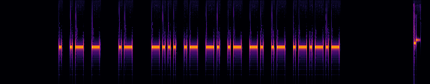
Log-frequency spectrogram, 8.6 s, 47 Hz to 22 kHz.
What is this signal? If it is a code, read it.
Morse code, heard as a keyed tone, about 22 wpm, 690 Hz. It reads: EAT A BANANA.
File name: practice / 22wpm / Easy Sentences with Hints - 22wpm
